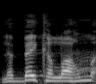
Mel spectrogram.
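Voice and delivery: normal talking voice

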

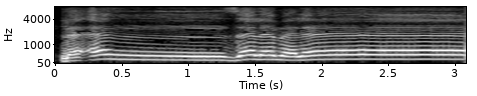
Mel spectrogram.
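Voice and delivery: ملائكة read slowly and stopped on a هاء sound; slow recitation. Shown as a demonstration. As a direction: draw out لأنزل ملائكة, ending on ملائكه. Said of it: "أقف بهاء". (الوقف على ملائكة بالهاء)

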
